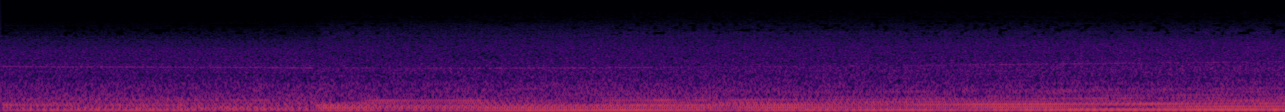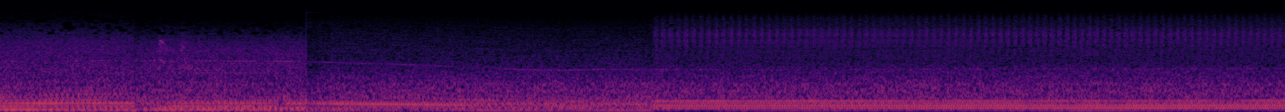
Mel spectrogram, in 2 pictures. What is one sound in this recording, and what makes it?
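A car engine drones steadily, its pitch stepping up and down as gears shift.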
